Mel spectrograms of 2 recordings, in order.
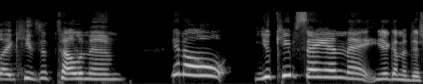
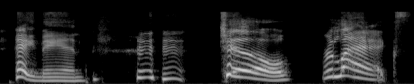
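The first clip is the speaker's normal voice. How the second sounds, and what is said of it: Impression of Chad saying hey man. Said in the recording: “my Chad impression”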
